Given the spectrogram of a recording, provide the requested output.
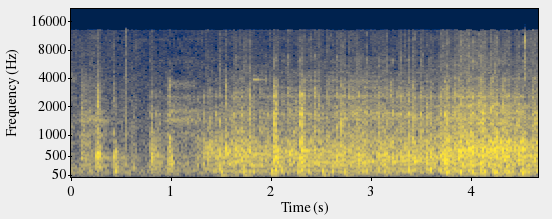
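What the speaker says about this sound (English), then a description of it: "Sorry, the machine jammed." A sewing machine that jams while running, giving a few faint mechanical clicks and thumps before settling into a steady low whirring drone that holds to the end, quiet and near.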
